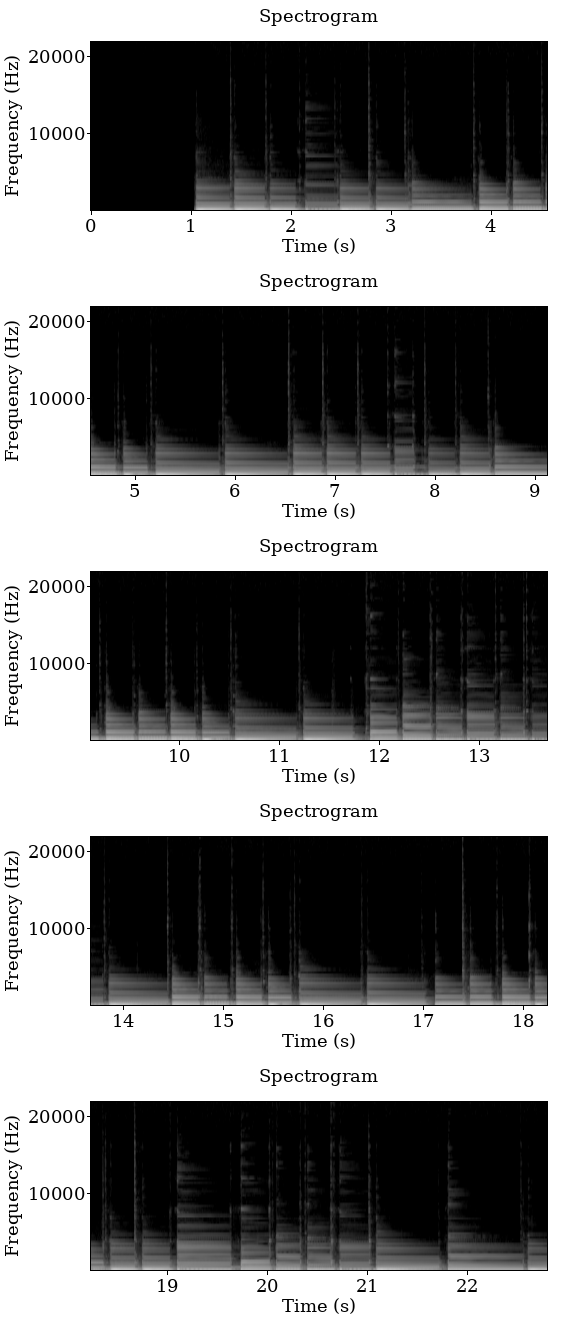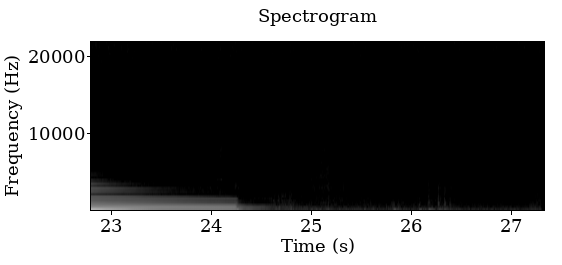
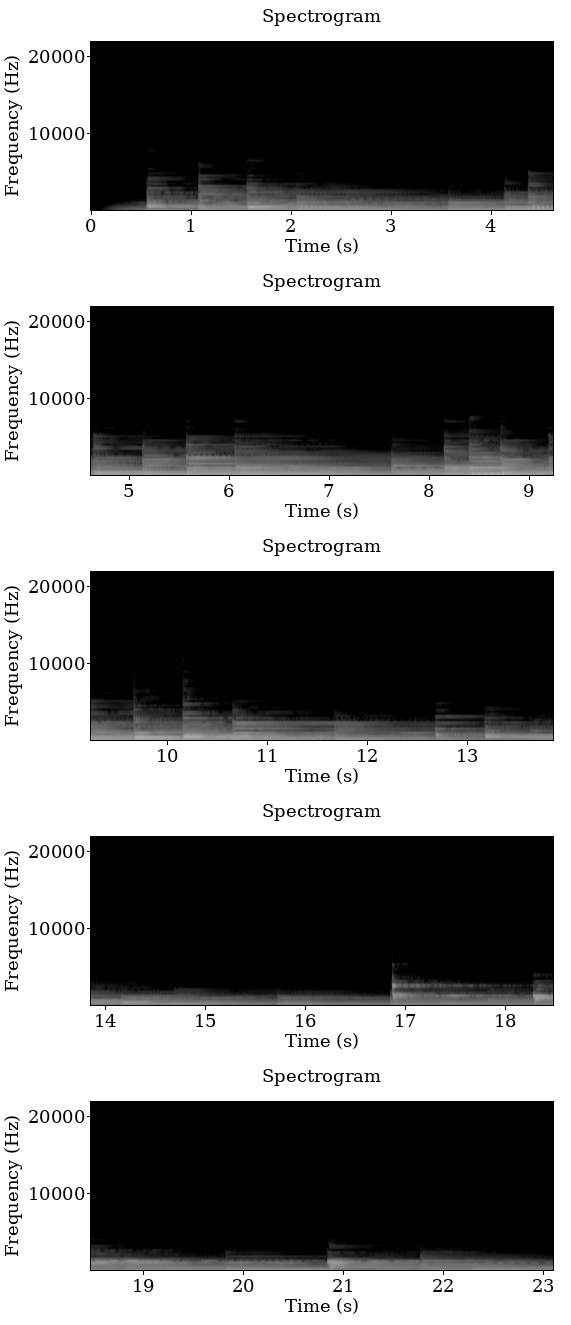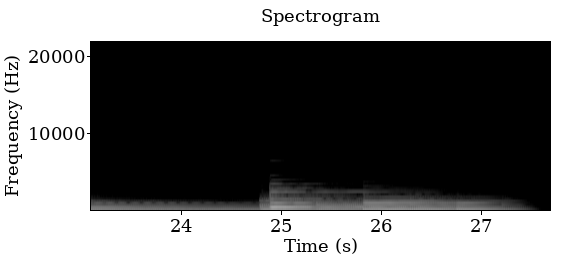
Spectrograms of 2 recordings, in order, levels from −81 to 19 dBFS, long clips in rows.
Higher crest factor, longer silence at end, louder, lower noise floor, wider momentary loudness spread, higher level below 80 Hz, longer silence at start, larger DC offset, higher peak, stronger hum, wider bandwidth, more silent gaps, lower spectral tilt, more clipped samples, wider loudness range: about the same, 14 dB vs 18 dB; first, 3.1 s vs 0.05 s; first, -16 LUFS vs -26 LUFS; first, -78 dBFS vs -47 dBFS; second, 10 LU vs 16 LU; second, -58 dBFS vs -50 dBFS; first, 1.05 s vs 0.05 s; second, under 0.1% vs 0.9%; first, -2 dBFS vs -8 dBFS; neither; second, 4.7 kHz vs 5.4 kHz; neither; about the same, -10 dB/octave vs -9.5 dB/octave; neither; second, 4 LU vs 11 LU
